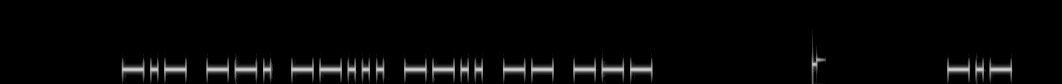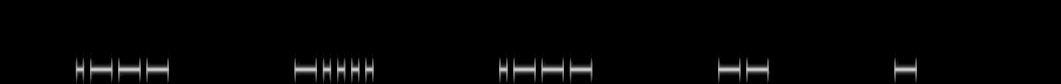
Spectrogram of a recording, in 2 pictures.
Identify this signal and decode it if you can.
Morse code, heard as a keyed tone, about 17 wpm, spaced as for 9 wpm, 700 Hz. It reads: KG7ZMO KJ6JMT
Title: USA Call Signs - 6 Characters - 6x Character Spacing - 17wpm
